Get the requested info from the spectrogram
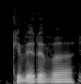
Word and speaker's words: Kvitova: And she's so tall that even, I mean, Kvitova, how do you say her? – Kvitova.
